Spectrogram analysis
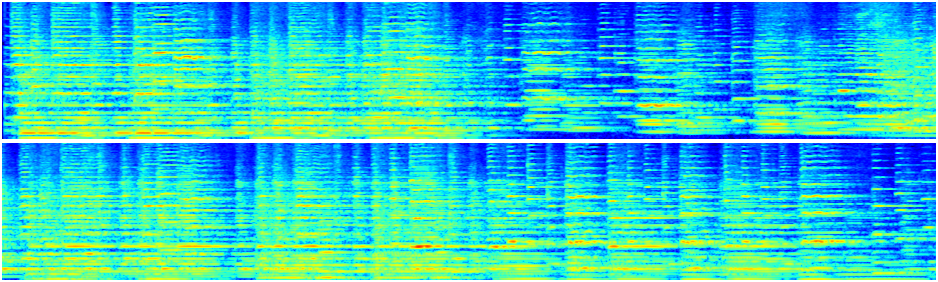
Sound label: waltz; kiel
